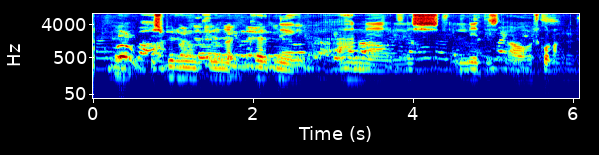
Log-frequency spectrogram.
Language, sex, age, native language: Icelandic, male, 15, Icelandic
